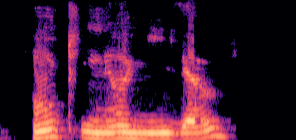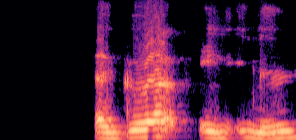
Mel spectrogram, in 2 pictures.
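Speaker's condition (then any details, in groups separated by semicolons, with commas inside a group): Cerebral palsy; lifelong, speech always this way, many years of speech therapy; uses VoiceIt tool with set vocabulary for one-on-one conversations, integrates with Amazon Alexa; hard for unfamiliar listeners to understand, friends and family understand, voice assistants like Siri misunderstand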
